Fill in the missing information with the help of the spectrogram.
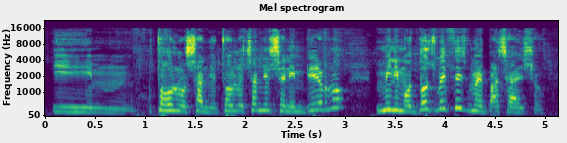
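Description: A man's voice: sits high, normal speed. Slangy young man from Spain streaming. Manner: slangy, animated storytelling. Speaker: gaming streamer. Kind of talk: casual gaming stream chat.

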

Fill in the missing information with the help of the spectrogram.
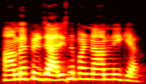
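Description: A woman's voice: a little high, steady tone, rapid-fire, bright, forceful tone. A young woman, a mother, playfully coaxing and teasing her toddler at home in baby talk, laughing often. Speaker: mother and family vlogger.

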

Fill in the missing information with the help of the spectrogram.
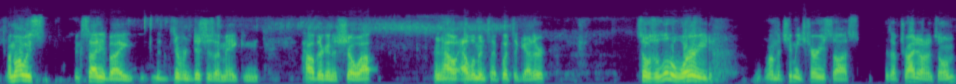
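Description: A man's voice: medium pitch, muffled recording. A man hosting a casual cooking chat, talking between bites with loose restarts. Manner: chatty, talks while eating, trailing restarts. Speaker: host.

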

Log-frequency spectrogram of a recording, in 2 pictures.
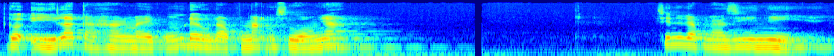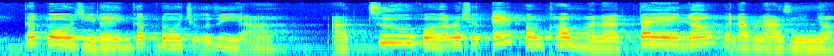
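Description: A woman's voice: on the high side, normal speed, a little mellow, roomy sound, in a large hall. A woman teaching a language lesson in a questioning, self-answering way, explaining how to read and type words. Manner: asks questions then answers them herself. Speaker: Japanese teacher.

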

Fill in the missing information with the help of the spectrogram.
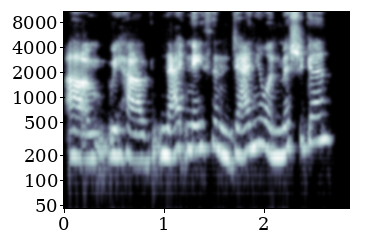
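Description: A woman's voice: mid-range voice, normal speed, a bit bright. A woman in her thirties hosting a live-stream interview, upbeat and enthusiastic. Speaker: host.

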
